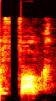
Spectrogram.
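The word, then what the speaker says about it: folk: CHAL के चाक, तो एल का प्रोनाउंसिएशन अगेन हमको नहीं करना है। WAL के वॉक, FOL के फॉक, HALF half, PALM palm और SALMN तो सामोन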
